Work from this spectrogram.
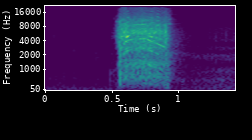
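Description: A power drill bites into a wiper knob shaft held in a vise, one short loud whining burst lasting under half a second, then cutting off to near silence.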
